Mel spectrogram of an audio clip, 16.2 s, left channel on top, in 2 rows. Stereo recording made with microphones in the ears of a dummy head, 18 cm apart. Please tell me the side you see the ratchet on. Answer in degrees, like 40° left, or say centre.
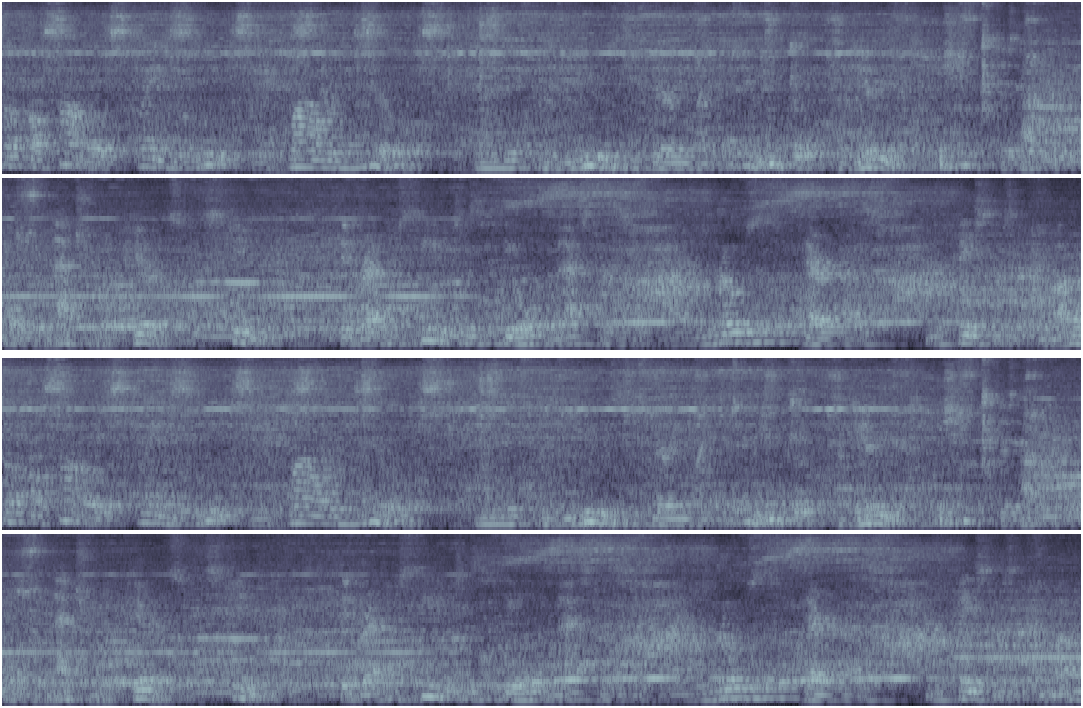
10° left.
